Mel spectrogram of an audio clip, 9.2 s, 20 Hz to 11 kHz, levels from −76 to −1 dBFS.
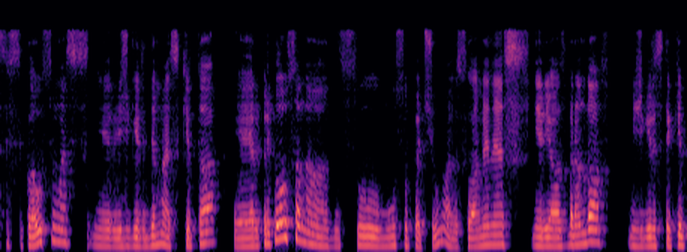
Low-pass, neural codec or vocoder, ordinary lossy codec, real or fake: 7.2 kHz; none; MP3, 96 kbps; real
